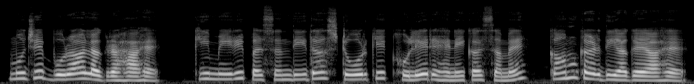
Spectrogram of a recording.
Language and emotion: Hindi, sad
